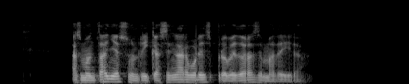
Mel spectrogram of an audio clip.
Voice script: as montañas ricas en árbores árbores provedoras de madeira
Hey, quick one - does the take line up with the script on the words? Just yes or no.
no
